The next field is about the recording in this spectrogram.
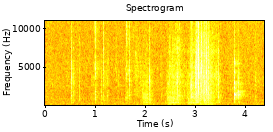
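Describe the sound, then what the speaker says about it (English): Sewing machine stitching in the ditch along a seam while shortening a nightdress with a gathered frill: faint, close, irregular ticking and short stitching bursts, building briefly into a denser run near the end. "When you're sewing into a seam like I am here."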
